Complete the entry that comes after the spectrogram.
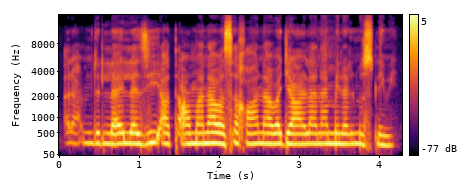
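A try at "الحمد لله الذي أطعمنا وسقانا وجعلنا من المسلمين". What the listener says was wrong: وجعلنا مسلمین. اور سخانا نہیں ہوتا, سقانا ہوتا ہے. سقانا قاف. دوبارہ سنیں. الحمدللہ الذی اطعمنا. اطعمنا.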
